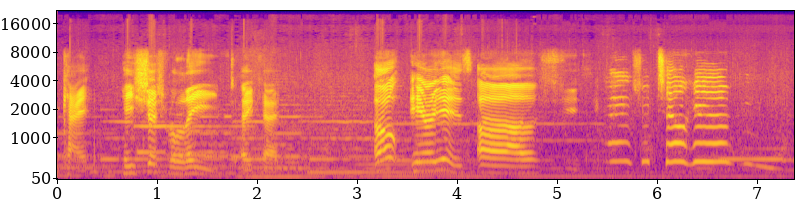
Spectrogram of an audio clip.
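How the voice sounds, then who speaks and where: A man's voice: high voice, wildly swooping pitch, slow, pauses often. A man playing a video game, chatting casually and talking back to the characters. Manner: reacts aloud, talks back to characters. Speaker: gamer commenting on gameplay. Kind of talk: casual let's play chat. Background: game music.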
